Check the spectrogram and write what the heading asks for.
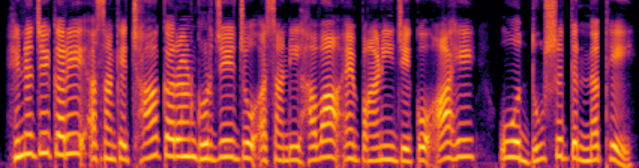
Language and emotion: Sindhi, neutral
